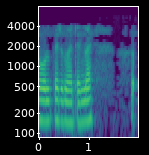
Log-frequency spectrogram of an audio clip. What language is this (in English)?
Malayalam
